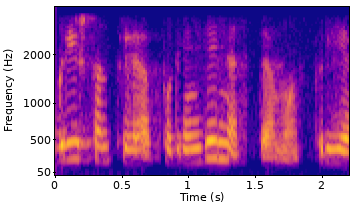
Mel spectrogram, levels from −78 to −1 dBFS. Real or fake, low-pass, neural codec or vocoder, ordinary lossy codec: real; 3.6 kHz; none; AAC, 24 kbps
